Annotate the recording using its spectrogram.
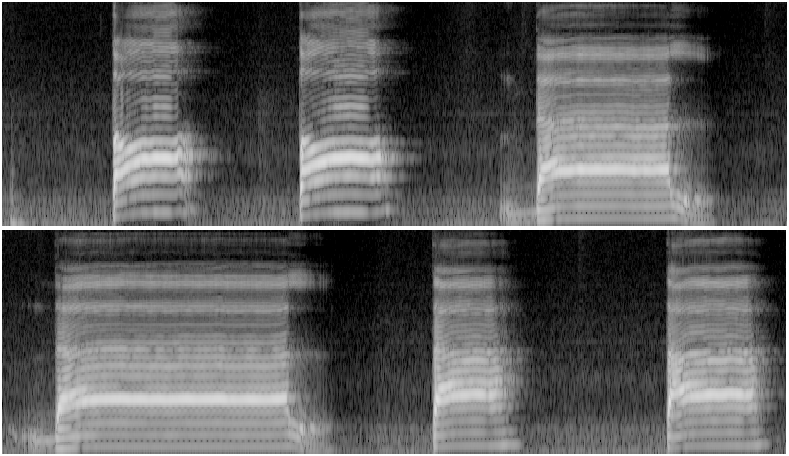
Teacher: জিহ্বার আগা সামনের উপরের 2 দাঁতের গোড়ার সঙ্গে লাগিয়ে 3টি হরফ উচ্চারিত হয়। জিহ্বাটা গোড়ার আগাটা এই 2 দাঁতের ভিতরে গোড়ায় লাগবে।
